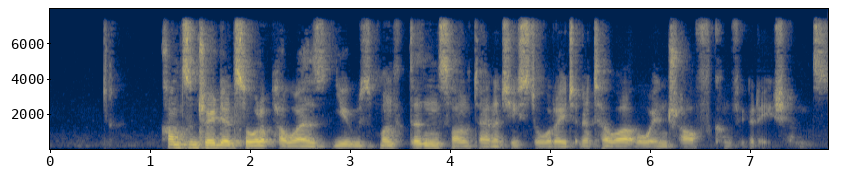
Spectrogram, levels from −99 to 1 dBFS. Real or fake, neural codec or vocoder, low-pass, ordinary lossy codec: fake; codec, 24 kHz, 0.9 kbps, WavTokenizer, medium speech release version 2; 7.2 kHz; none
